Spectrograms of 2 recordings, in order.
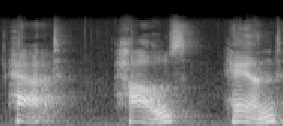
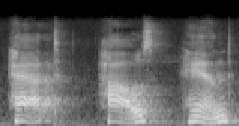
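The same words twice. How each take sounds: The two takes are said the same way.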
